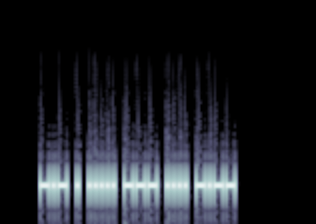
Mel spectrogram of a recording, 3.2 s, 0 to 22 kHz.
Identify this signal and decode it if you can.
Morse code, heard as a keyed tone, about 40 wpm, 700 Hz. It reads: KE5OHY
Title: USA Call Signs - 6 Characters - 6x Character Spacing - 40wpm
